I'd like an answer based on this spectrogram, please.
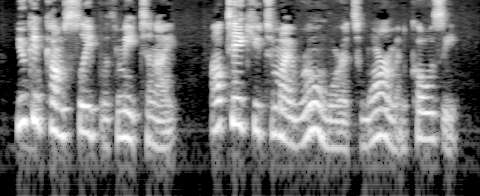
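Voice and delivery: ordinary talk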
